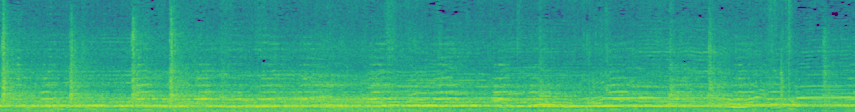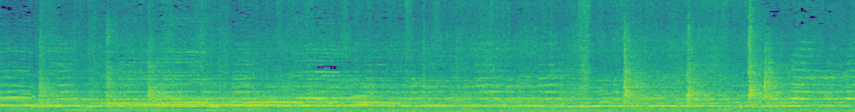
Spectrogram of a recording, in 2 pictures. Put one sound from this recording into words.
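A large crowd of men and women shouts and chatters outdoors.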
